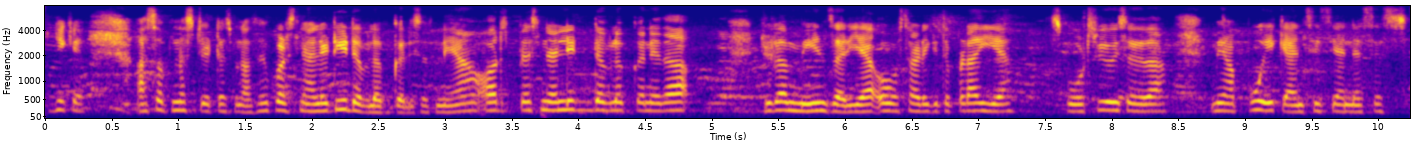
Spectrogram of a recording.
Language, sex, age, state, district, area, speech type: Dogri, female, 18-30, Jammu and Kashmir, Reasi, urban, spontaneous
